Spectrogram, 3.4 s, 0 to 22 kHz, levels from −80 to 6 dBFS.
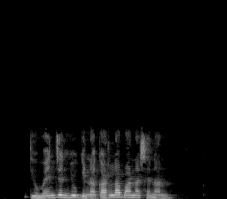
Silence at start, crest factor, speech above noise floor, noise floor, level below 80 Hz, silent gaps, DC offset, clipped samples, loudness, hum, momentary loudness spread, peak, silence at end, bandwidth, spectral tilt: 0.45 s; 18 dB; 51 dB; -76 dBFS; -70 dBFS; none; under 0.1%; under 0.1%; -25 LUFS; none; 10 LU; -10 dBFS; 0.85 s; 8 kHz; -5 dB/octave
